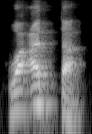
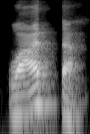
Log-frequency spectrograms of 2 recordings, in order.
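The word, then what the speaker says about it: وعدتَ: Because we know already when dal and ta comes together, Arabs find it difficult to pronounce, so they omit. So they say wa'atta, like abatta, you promise.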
